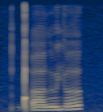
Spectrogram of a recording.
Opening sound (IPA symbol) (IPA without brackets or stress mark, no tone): ǃʼ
